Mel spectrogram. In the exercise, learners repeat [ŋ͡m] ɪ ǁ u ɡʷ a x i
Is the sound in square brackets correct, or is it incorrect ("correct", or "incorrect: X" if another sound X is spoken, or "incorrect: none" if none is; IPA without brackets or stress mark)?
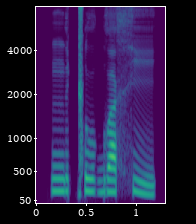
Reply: incorrect: ŋ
